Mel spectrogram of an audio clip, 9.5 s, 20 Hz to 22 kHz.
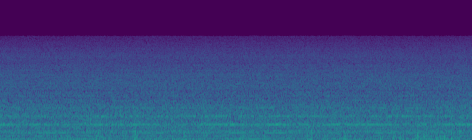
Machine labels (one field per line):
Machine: fan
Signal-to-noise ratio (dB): 6 dB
